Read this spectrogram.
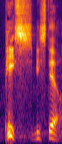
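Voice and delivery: whispered peace, be still; calm the storm softly; hushed, solemn command. Retold or imitated. Jesus stilling the storm in a hushed command.

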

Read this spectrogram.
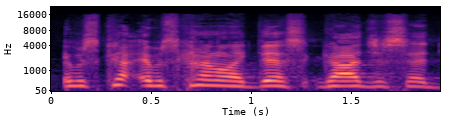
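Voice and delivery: ordinary talk, nothing marked

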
